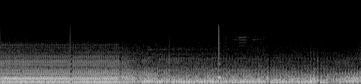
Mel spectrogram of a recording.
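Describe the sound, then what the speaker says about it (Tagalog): A car maneuvers on a wet road at night, a steady close engine rumble with tire and road noise throughout, fairly loud and continuous. "Oh, may kotse. Nagmamaniobra"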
